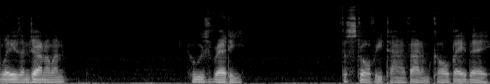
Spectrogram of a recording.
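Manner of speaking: mock-grave, funeral-solemn, somber announcer voice. Retelling a wrestler's speech from the ring podium, mock-somber Adam Cole voice. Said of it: "in a somber voice".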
